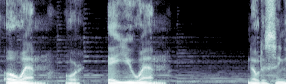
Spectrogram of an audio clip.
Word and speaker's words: Om: The mantra Om isn't simply 3 letters, but a precise sequence of sounds, Aum, that gradually closes the vocal apparatus, representing the cycle of creation, maintenance, and dissolution.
